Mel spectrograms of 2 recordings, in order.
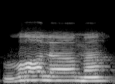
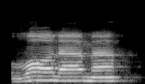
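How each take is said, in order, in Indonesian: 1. Bunyi L-nya tebal dan berat. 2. Bunyi L-nya tipis dan ringan. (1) "Jangan zalama" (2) "la tipis"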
